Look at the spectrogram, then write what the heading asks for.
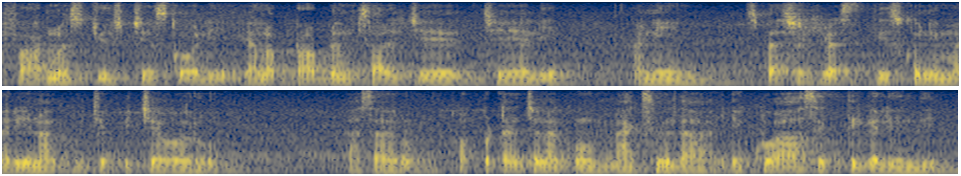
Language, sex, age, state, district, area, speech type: Telugu, male, 18-30, Andhra Pradesh, Sri Balaji, rural, spontaneous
